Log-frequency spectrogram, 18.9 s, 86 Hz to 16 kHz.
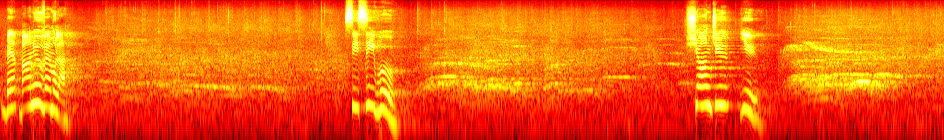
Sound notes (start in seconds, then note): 1.6 attendees applauding; 15.3 attendees applauding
